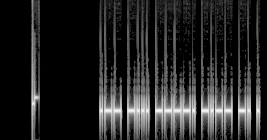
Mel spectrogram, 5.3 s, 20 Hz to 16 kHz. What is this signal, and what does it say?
Morse code, heard as a keyed tone, about 26 wpm, 700 Hz. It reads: WB9YNE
